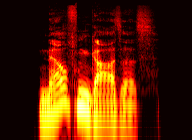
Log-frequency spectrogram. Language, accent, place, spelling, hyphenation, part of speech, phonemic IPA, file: German, Germany, Berlin, Nervengases, Ner‧ven‧ga‧ses, noun, /ˈnɛʁfn̩ɡaːzəs/, De-Nervengases.ogg
- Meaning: genitive singular of Nervengas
